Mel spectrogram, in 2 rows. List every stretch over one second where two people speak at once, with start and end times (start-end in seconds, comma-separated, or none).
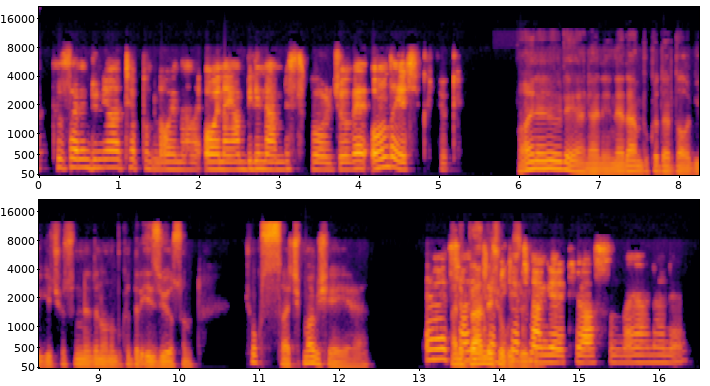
13.4-14.6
